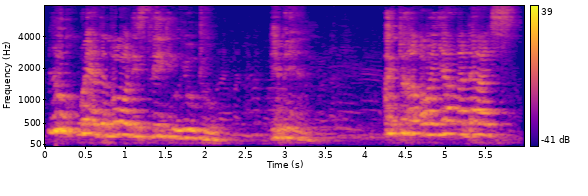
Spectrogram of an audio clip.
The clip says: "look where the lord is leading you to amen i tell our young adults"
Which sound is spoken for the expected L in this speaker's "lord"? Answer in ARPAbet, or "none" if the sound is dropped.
L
